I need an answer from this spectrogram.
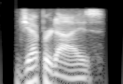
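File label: "jeopardize", English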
